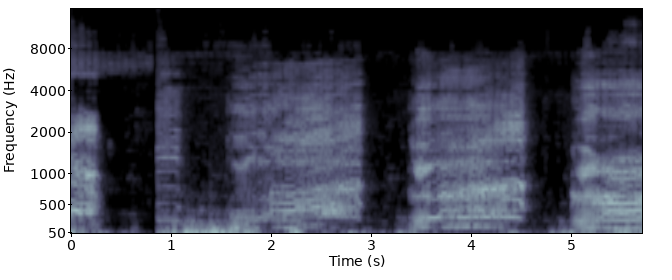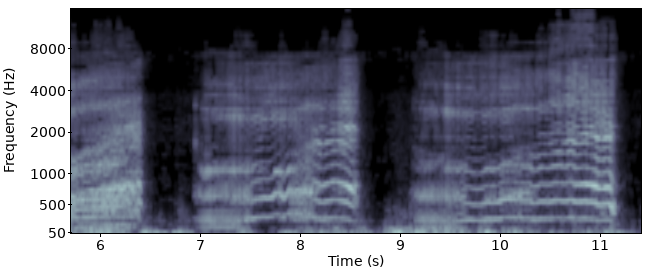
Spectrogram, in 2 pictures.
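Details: Domestic pig giving about six drawn-out, harmonic grunting squeals in separate bursts with short silent gaps between them. Some bursts waver and bend in pitch, and there is a rough, low rumbling undertone.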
